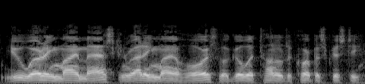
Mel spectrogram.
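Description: A man playing a steadfast, noble masked Western hero in an old-time radio drama, speaking in a measured, formal, commanding way. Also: deep voice, fairly even intonation, lightly acted. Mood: resolute. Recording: muffled lo-fi vintage radio recording.

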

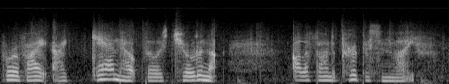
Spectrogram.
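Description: An actress playing a selfless, earnest young American daughter in a sincere, emotive old radio soap opera style. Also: female voice, mid-range voice, fairly even intonation, normal speed, fairly bright tone, close to an everyday voice. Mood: wistful, earnest. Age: young adult. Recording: noisy vintage radio drama recording.

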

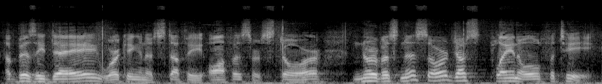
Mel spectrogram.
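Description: A man's voice: medium pitch, animated, moderate pace, fairly bright tone, a little hiss or hum, rough recording. A man announcing a scripted old-time radio commercial in an emphatic, salesmanlike manner.

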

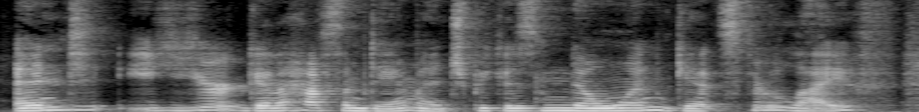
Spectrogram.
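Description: Casting: woman, 30s, podcast host, low gravelly voice, slightly hoarse, chatty and casual. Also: fairly even intonation, measured pace, darkish tone. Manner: chatty, many fillers like "like" and "you know". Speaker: podcast host and child therapist. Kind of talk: casual solo podcast talk.

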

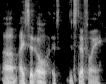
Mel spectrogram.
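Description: A man's voice: low-pitched, quick pace, a little mellow. A man hosting a podcast, chatting casually about films with a panel. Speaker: podcast host.

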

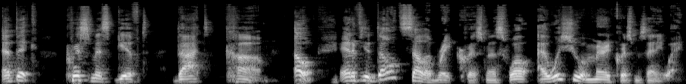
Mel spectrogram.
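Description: A man's voice: medium pitch, sing-song, normal speed, breathy edge. A man hosting a real estate podcast, promoting offers and interviewing a guest in an upbeat, friendly way. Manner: upbeat, friendly salesman delivery. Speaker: podcast host.

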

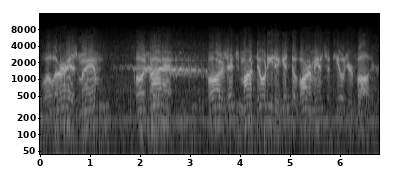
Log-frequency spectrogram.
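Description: An actor playing an earnest, heroic cowboy in a corny old western melodrama. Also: male voice, fairly high pitch, unhurried, bright, forceful tone. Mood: earnest, gallant. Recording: muffled, noisy old film soundtrack.

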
